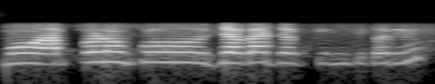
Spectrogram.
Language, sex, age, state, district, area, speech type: Odia, female, 30-45, Odisha, Rayagada, rural, conversation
